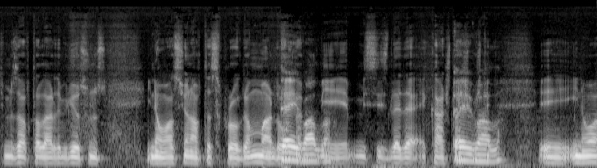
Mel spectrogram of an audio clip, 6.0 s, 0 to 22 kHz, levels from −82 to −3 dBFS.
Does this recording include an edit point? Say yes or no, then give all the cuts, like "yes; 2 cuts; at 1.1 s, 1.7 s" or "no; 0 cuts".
no; 0 cuts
